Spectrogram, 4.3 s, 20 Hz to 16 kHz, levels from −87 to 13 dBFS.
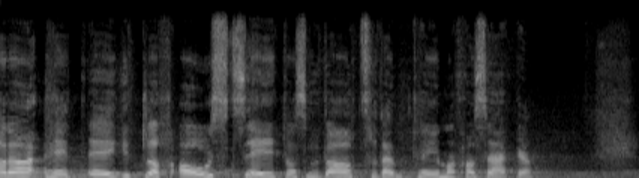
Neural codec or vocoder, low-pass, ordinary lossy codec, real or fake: codec, 44.1 kHz, 3.4 kbps, Pupu-Codec; 14.4 kHz; none; fake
